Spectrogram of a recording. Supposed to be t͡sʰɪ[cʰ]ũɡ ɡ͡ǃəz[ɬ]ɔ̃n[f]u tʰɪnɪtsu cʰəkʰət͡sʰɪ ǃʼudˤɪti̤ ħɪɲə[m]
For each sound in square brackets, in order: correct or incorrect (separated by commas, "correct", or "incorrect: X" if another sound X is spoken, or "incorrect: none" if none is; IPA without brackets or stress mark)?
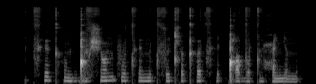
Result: incorrect: kʰ, incorrect: ʃ, correct, incorrect: n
